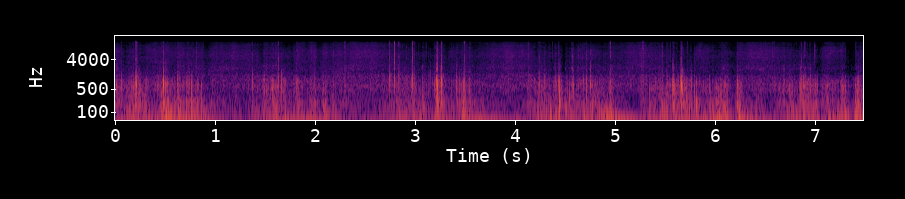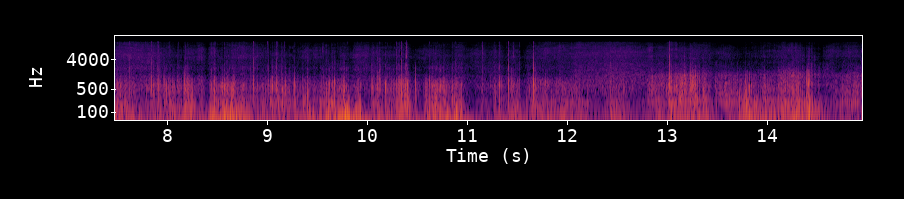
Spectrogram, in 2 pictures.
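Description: A flat, thin, solid cork board resting on a table is scratched with curled fingernails. The result is a continuous dry, crackly scraping and rustling texture with frequent short ticks and soft bumps, mostly low and muffled, with little high brightness.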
